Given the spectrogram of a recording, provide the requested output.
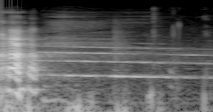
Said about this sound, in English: We're letting the siren really do its thing.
